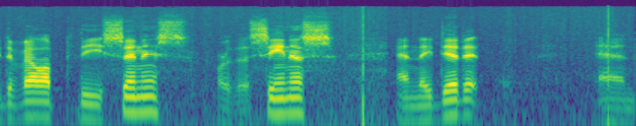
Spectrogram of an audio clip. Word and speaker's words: Sinus: artistically written here but it's like sinus but that's not how we say it so it's seen us is the way it's pronounced and this is a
